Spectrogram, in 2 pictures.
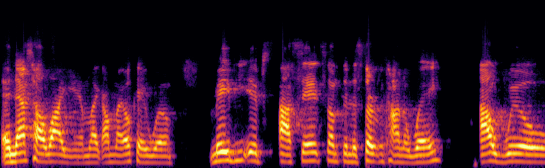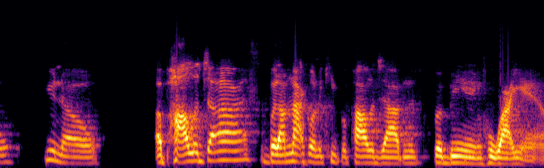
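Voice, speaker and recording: Against a quiet background, the voice keeps a moderate pace with ordinary pitch variation. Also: woman, fairly low pitch for a woman. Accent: American. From US Northeast, Newark, New Jersey. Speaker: author. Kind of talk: interview. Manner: direct, straightforward.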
